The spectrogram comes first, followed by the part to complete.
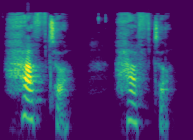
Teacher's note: the verb have has become half half so it's a F sound · you can still hear the T sound, but you'll notice that the V, the V, have, has become haf, haf. So it's a F sound.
